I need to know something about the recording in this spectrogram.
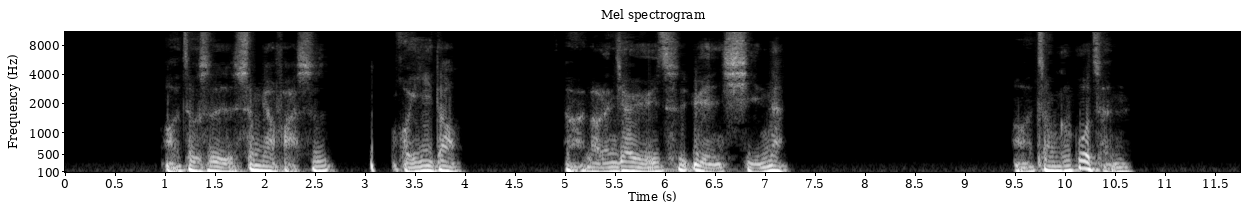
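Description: A middle-aged man speaks calmly through an online call, in short phrases with pauses.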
